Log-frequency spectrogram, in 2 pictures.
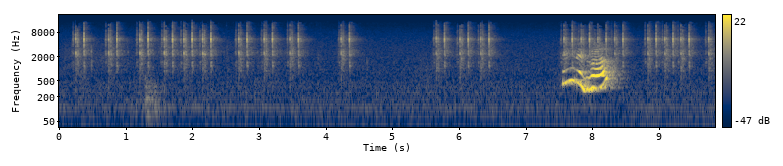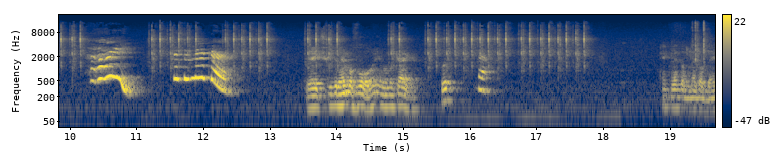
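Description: Bursts of rapid light clicking from a spoon tapping and scraping a small feeding bowl. Midway through, a baby gives three high squeals that sweep up and down in pitch, then a lower stretch of vocalizing.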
